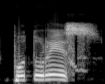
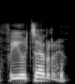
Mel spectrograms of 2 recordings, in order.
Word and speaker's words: future: Yang kedua ETF futuris, bukan turis ya. Kalau turis itu di Bali, ini ETF futur ya. Futur tambah res, turis, turis juga. ETF future ya, bacanya future.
